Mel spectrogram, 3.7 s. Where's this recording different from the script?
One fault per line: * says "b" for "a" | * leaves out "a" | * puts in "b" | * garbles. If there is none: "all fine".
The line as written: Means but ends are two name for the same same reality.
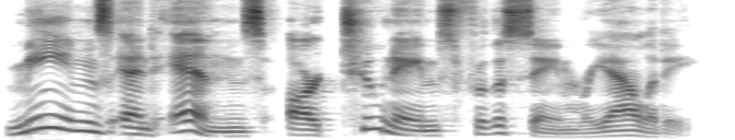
* says "and" for "but"
* says "names" for "name"
* leaves out "same"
